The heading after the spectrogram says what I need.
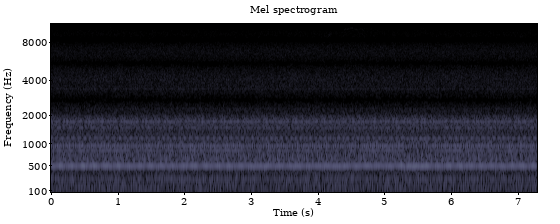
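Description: A steady, unchanging electrical hum with a faint buzz on top and no knocks; the fridge is humming but the cause is unclear.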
